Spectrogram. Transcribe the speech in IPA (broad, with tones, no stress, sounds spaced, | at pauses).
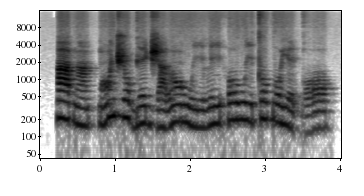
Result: a˧ ɡ ã˨ k͡p ɔ̃˨˦ d͡ʒ o˦˨ ɡ e˧ d͡ʒ a˨ l ɔ̃˧ w i˨ l i˧ h o˦ w i˧ t o˦ ɡ o˧ j e˨ ɡ ɔ˨˦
